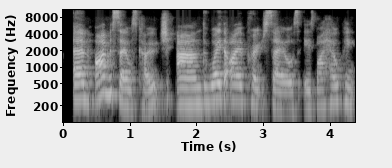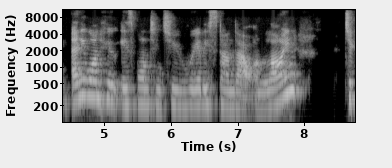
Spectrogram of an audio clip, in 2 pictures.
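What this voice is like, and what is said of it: British accent. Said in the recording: “as you can probably tell from my accent, I'm based over here in the UK”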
